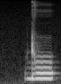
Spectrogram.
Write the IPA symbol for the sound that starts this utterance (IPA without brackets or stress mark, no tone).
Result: ɖ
